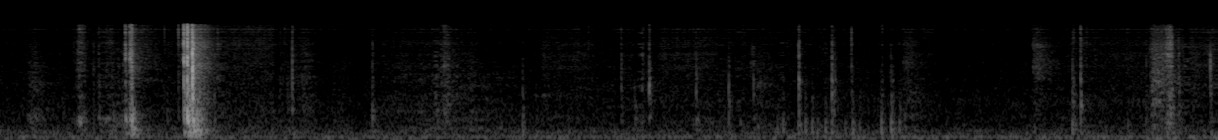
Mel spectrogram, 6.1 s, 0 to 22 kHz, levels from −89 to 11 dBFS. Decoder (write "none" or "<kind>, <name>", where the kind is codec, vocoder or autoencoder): vocoder, BigVGAN v2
